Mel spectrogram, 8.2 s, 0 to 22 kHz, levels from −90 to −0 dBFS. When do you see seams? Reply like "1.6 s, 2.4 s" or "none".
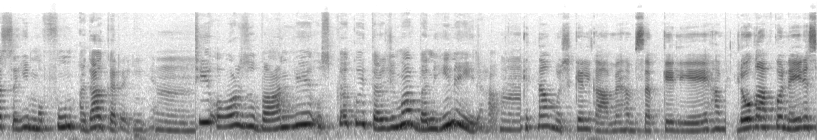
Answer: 1.9 s, 5.3 s, 7.3 s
